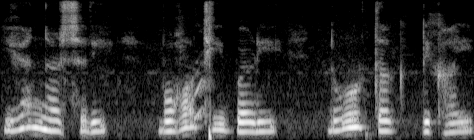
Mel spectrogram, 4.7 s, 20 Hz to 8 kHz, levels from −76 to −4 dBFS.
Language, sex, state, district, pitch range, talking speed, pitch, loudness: Hindi, female, Chandigarh, Chandigarh, 200-220 Hz, 100 wpm, 210 Hz, -16 LUFS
